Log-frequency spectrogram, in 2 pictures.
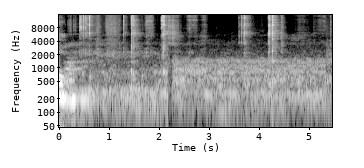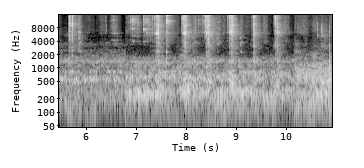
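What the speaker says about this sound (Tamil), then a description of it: "இப்போ முன் பக்கத்துக்கு வெட்டிட்டேன்" Scissors cutting fabric for a long gown, with repeated close snips that quicken into a steady rhythm, while someone talks over them.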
